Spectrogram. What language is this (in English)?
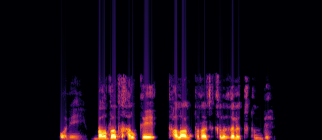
Uyghur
